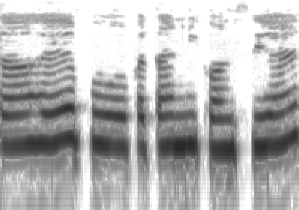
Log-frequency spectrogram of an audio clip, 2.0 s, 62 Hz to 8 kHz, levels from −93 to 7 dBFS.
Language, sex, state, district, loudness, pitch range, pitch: Hindi, female, Maharashtra, Nagpur, -19 LUFS, 270-290 Hz, 275 Hz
